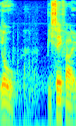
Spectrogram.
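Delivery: put-on overly stern voice. Speaker imitates how a man said goodbye, retelling a stern warning. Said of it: "that be safe was a little too stern".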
